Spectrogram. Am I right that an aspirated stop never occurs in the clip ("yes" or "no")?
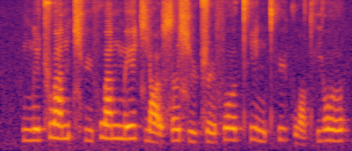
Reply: no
